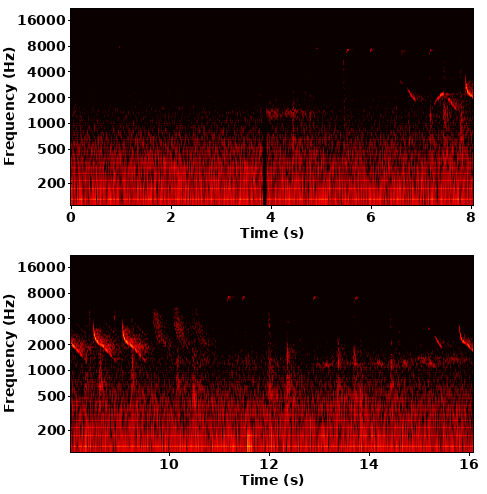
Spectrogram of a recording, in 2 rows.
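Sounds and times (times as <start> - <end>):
whistled birdsong falling in pitch: 3.9 - 11.7, 12.4 - 16.0.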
